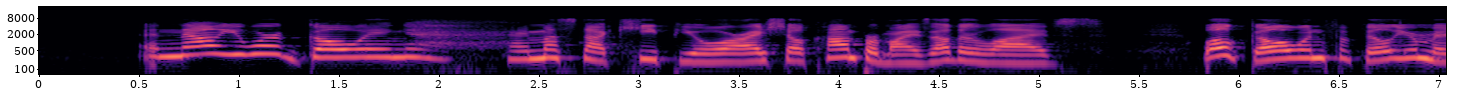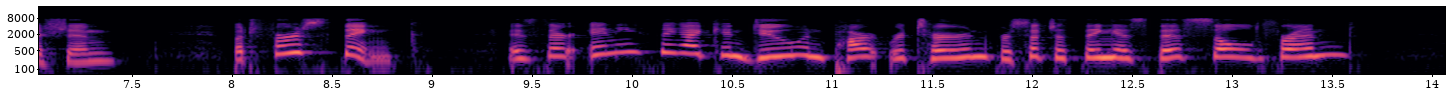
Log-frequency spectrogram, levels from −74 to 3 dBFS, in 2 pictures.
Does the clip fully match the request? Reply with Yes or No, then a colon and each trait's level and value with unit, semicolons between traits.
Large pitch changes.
No: average, 4.8 semitones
